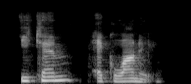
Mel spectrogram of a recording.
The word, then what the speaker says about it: Ikem Ekwonu: Ikem Ekwonu. – Nice. Close that is how you say it.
